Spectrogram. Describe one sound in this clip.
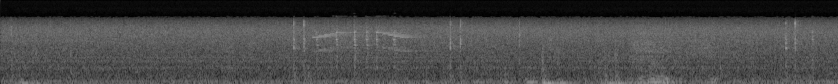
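Computer keys click as someone types.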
